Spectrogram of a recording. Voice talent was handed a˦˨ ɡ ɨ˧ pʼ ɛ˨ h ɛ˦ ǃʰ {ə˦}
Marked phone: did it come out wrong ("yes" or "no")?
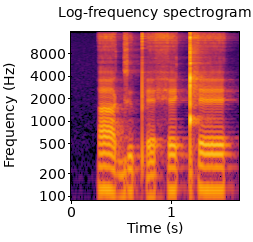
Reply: yes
